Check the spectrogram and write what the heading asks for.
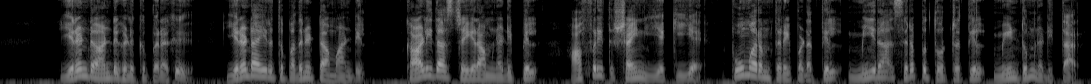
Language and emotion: Tamil, neutral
